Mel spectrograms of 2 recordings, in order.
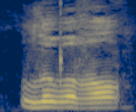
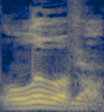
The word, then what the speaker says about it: Louisville: i'm a louisville guy louisville right that's how you pronounce it louisville not louisville um hey the louisville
